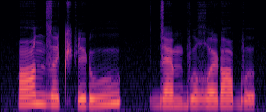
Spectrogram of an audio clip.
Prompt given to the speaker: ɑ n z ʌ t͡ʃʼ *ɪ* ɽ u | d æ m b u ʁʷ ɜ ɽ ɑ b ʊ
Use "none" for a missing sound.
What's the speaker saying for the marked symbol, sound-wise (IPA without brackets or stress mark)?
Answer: i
